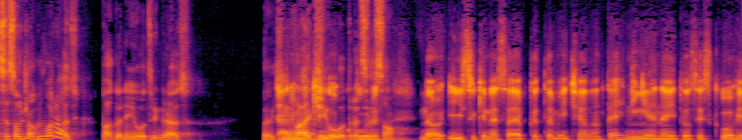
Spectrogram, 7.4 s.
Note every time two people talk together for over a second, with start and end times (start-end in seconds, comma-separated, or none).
2.7-4.2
